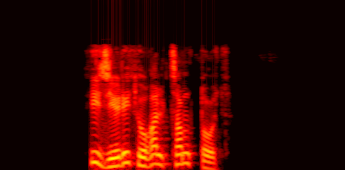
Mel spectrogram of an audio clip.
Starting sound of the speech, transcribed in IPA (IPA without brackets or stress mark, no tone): θ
